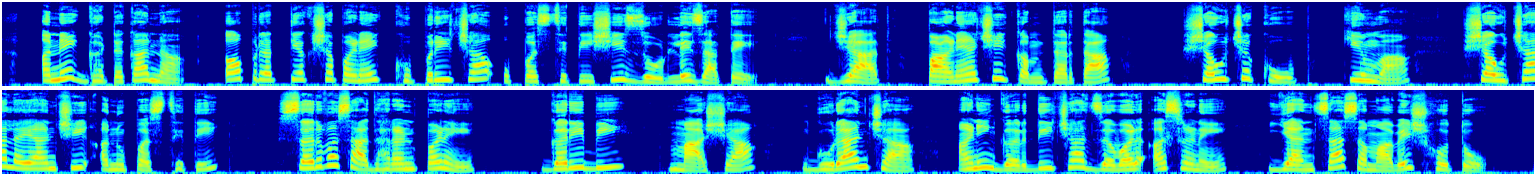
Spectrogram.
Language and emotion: Marathi, neutral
